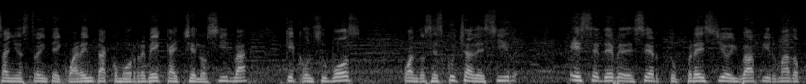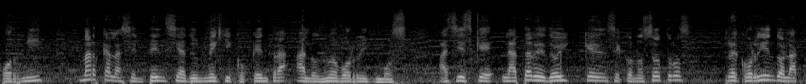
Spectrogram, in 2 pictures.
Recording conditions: busy venue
